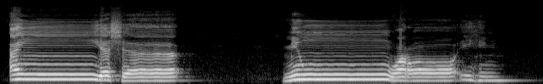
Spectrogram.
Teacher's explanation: If these letters are preceded by noon sakin, or if a noon sakin comes before them, that noon sakin gets inserted into these letters with gunnah or nasalization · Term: idgham ma'a gunnah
